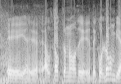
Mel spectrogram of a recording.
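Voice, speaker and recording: This man's intonation is lively, with noticeable background noise behind him. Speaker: motorcycle vlogger and storyteller. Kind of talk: casual storytelling to camera while riding a motorcycle. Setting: outdoors on a motorcycle. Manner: casual, conversational, with hesitations and fillers.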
